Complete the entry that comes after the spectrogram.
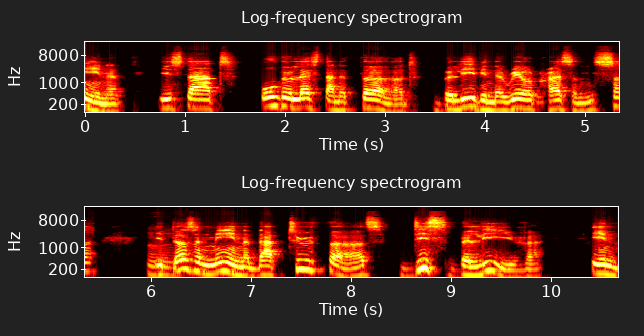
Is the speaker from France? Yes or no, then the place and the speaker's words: yes; France; moved away; also born or lived in Paris; I was brought up in the Mass in French, in my in my country of origin, in France, and in the country, and in Paris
